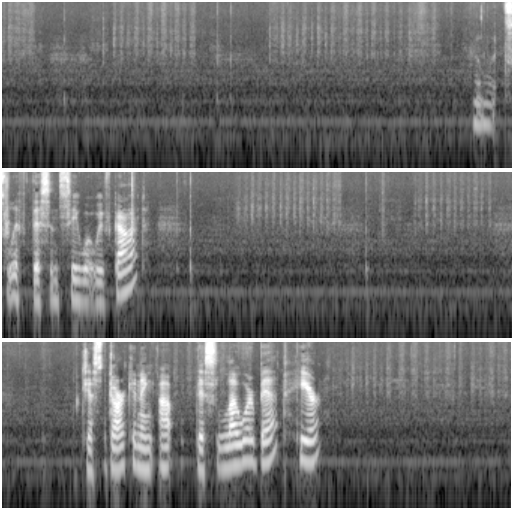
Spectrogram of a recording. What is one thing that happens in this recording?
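A foam dauber softly dabs ink onto paper.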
